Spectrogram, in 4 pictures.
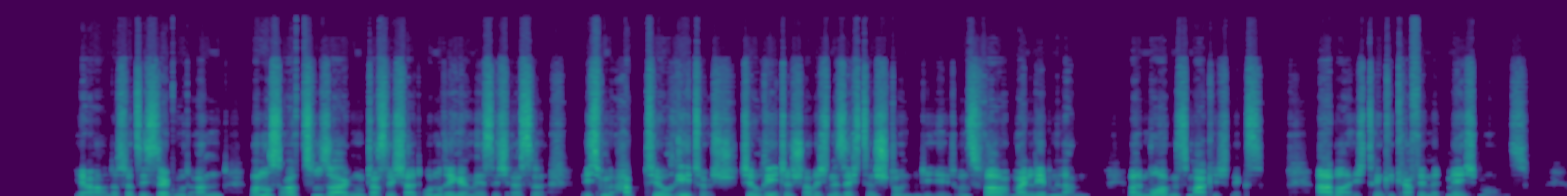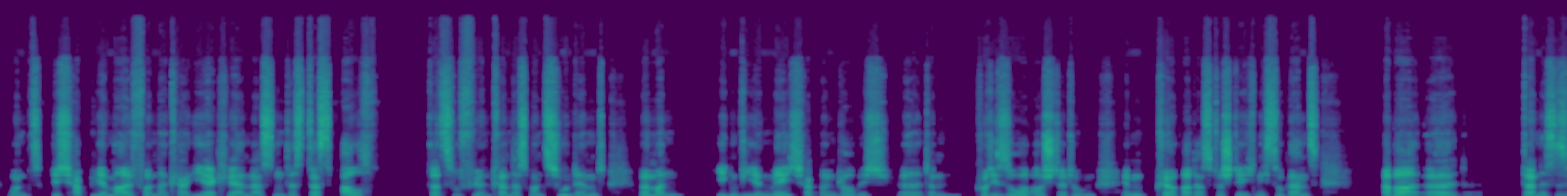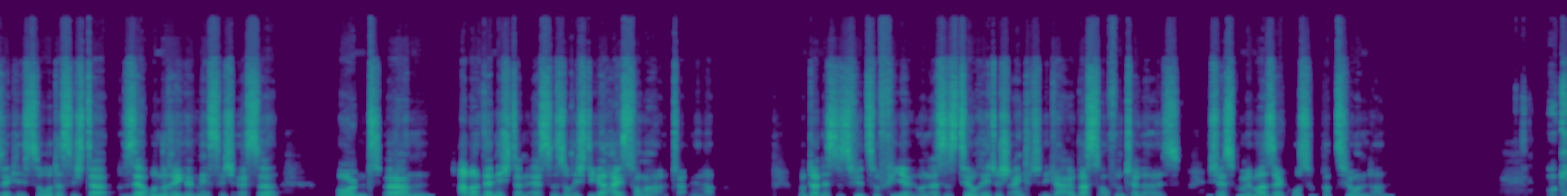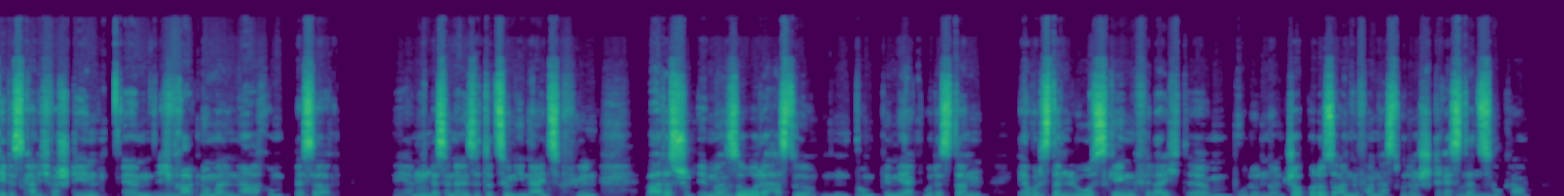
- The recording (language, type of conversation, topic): German, advice, Wie würdest du deine Essgewohnheiten beschreiben, wenn du unregelmäßig isst und häufig zu viel oder zu wenig Nahrung zu dir nimmst?
- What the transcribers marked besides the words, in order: stressed: "theoretisch"; stressed: "auch"; "Cortisolausschüttung" said as "Cortisolausstattung"; other background noise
